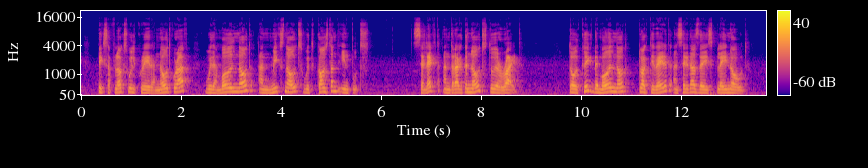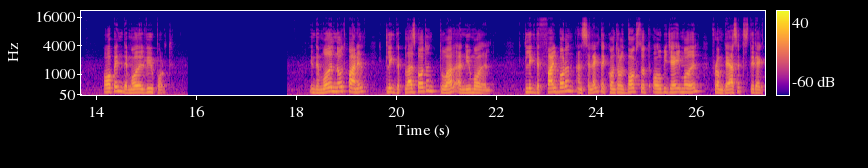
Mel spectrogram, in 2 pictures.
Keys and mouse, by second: 6.8-7.8 drag, 8.1-9.2 drag, 9.9 click, 10.0 click, 14.4 click, 15.0 click, 16.0-16.7 drag, 17.4 click, 20.9 click, 22.9 click, 24.3 click, 24.5 click.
